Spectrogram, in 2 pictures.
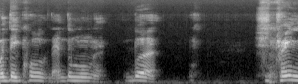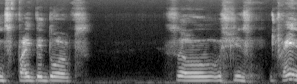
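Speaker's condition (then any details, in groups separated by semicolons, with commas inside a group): Cerebral palsy; cannot walk, uses wheelchair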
